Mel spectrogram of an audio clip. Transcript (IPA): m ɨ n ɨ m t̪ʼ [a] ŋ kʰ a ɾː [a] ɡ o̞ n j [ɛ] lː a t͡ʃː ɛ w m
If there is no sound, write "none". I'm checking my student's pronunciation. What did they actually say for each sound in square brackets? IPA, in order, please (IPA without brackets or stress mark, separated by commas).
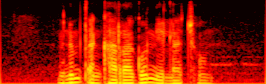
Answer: ə, a, ɛ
